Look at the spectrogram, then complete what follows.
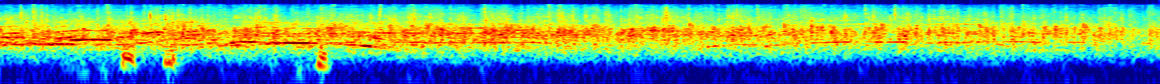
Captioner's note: laughter; cheers and applause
